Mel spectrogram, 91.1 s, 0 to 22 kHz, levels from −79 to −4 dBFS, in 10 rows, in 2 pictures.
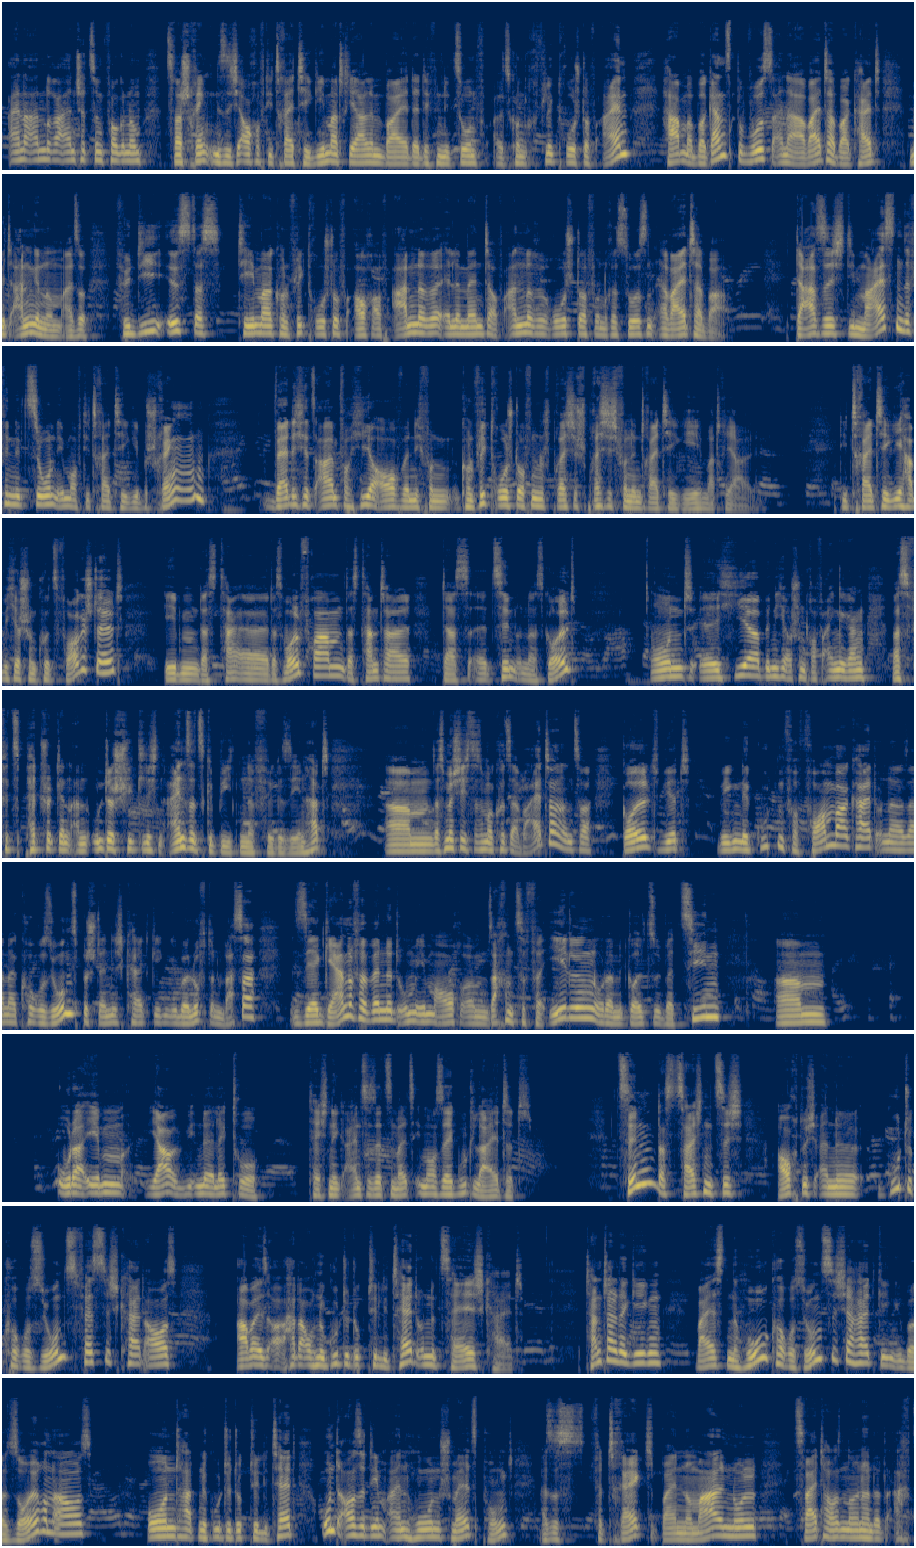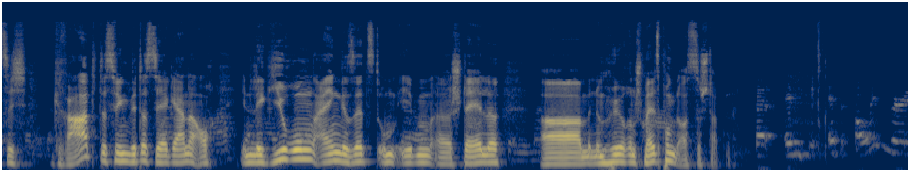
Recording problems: voice in the background; faint; throughout; 25 dB below the speech

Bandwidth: 14.5 kHz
